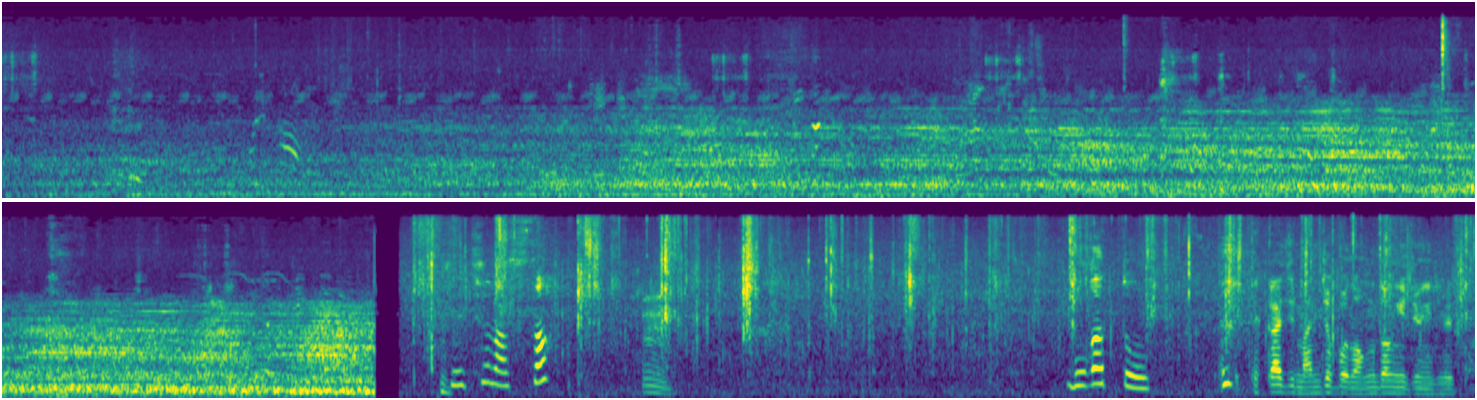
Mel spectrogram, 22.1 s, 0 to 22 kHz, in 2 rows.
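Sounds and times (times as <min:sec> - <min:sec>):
airliner engine rumble overhead: 0:00.0 - 0:13.9.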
